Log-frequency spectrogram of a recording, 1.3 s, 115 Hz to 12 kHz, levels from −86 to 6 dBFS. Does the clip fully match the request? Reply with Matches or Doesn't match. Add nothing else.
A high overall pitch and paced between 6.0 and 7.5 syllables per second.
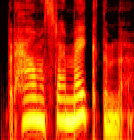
Matches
